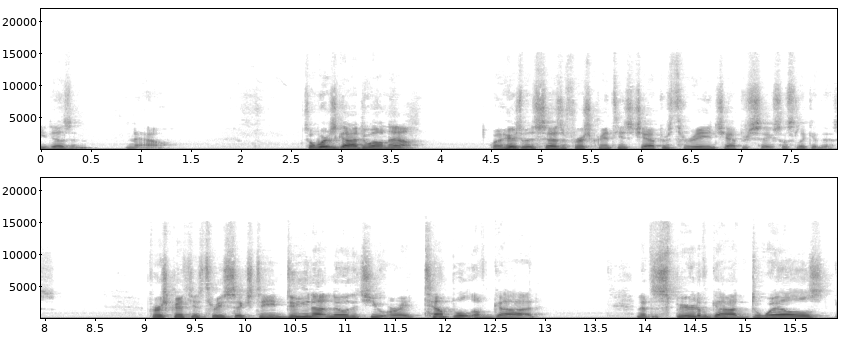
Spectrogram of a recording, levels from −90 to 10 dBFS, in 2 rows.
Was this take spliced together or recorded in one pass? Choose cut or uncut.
uncut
